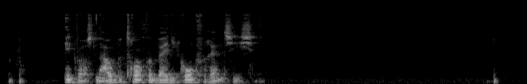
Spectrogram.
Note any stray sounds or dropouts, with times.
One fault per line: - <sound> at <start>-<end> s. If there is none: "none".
none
